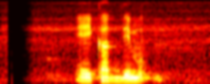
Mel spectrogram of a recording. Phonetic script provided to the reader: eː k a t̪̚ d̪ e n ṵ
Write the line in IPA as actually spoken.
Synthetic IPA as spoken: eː k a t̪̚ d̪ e m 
